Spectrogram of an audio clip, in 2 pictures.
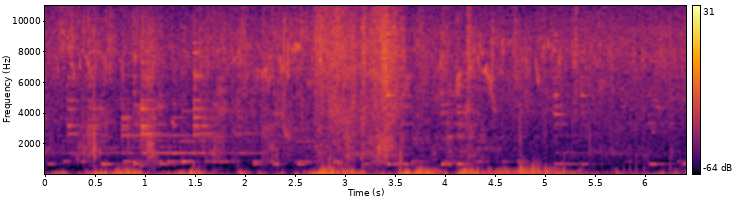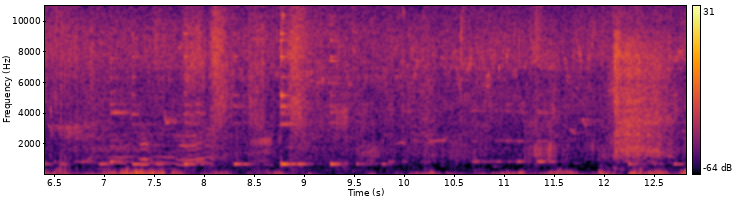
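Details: Older male goats in rut: deep, rumbling grunts repeated in heavy bursts, strongest in the first five seconds and then softer, with a faint cowbell tinkling throughout.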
